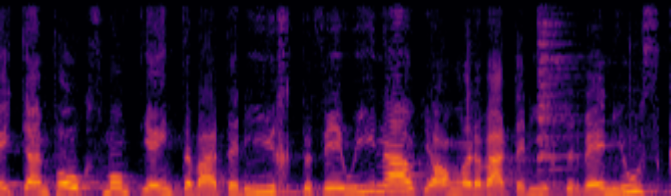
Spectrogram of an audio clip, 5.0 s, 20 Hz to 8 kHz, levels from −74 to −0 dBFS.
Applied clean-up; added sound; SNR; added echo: none; Gong; 18 dB; none.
